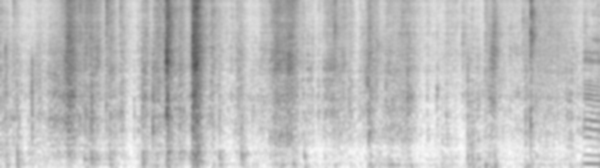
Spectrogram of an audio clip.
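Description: A cardboard mailer box being torn open and handled: irregular sharp rips, rustles and knocks of cardboard.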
